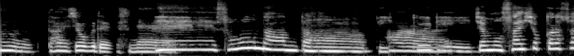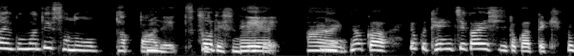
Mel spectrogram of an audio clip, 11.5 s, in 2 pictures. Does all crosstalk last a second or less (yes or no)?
no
